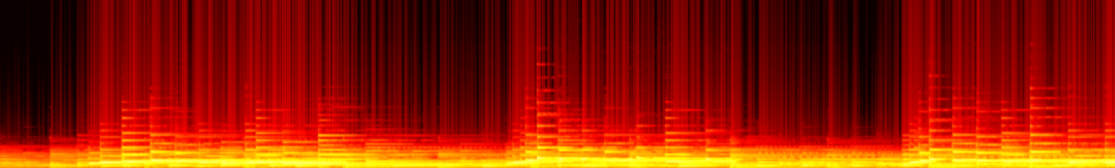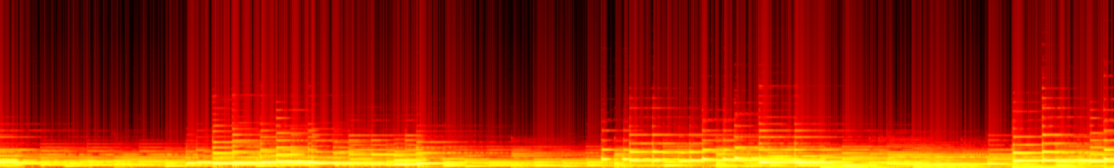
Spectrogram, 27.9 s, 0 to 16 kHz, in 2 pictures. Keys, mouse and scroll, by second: 0.1 g, 0.9 click, 2.5 g, 3.6 middle click, 5.5-5.8 scroll down 9, 5.8 scroll up 1, 5.8 middle click, 6.3 scroll up 5, 6.4 middle click, 7.2 r, 7.7 middle click, 8.5-9.1 scroll up 5, 8.7 middle click, 8.9 shift+middle click, 9.1 shift+middle click, 9.3-9.8 scroll down 4, 9.4 shift+middle click, 9.7 shift+middle click, 9.8-10.2 scroll up 3, 10.1 s, 10.8 ctrl+z, 10.8 ctrl+z, 11.0 ctrl+z, 11.2 s, 11.7 shift+middle click, 11.9 shift+middle click, 12.1 scroll down 1, 12.4 shift+middle click, 12.7 g, 13.7 shift+middle click, 13.9 click, 15.5 g, 16.6 shift+middle click, 17.1 click, 17.4 ctrl+z, 17.6 s, 18.4 ctrl+z, 18.8 s, 19.3 click, 23.2 middle click, 24.2 g, 25.6 middle click, 25.9-26.5 scroll down 3, 26.1 middle click, 27.1 scroll down 2, 27.3 middle click.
